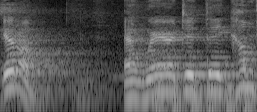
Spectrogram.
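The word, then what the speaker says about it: إرم: They spell it Alif Ra'min. That's Iram. They say Aram. Or they say Aram, but it is Iram.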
